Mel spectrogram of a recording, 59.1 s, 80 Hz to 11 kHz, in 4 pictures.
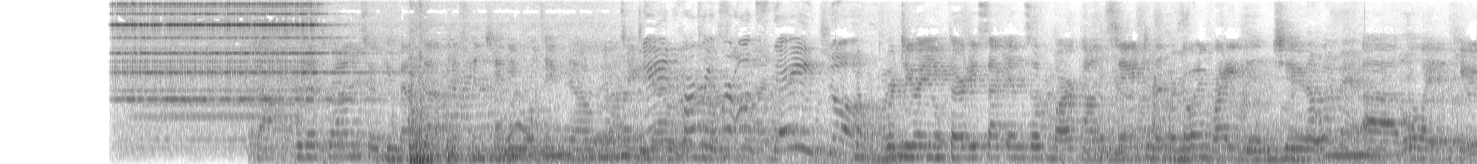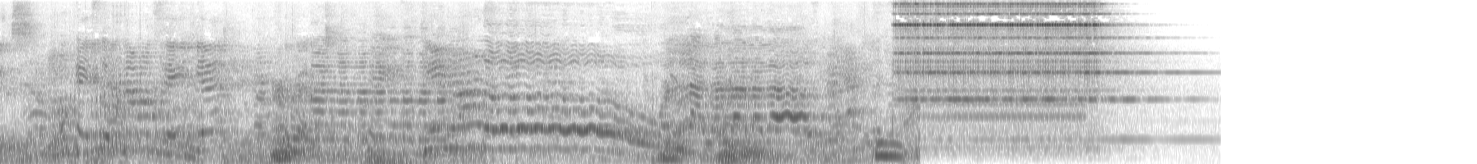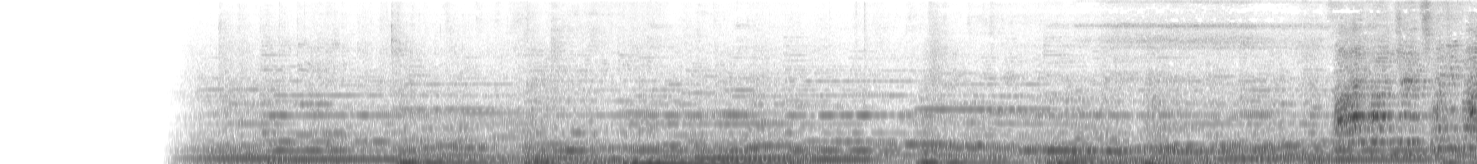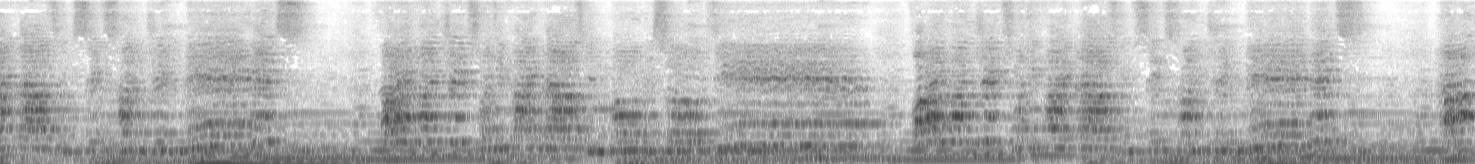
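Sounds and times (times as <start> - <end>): electric bell ringing: 1.1 - 4.0, 23.7 - 27.0.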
